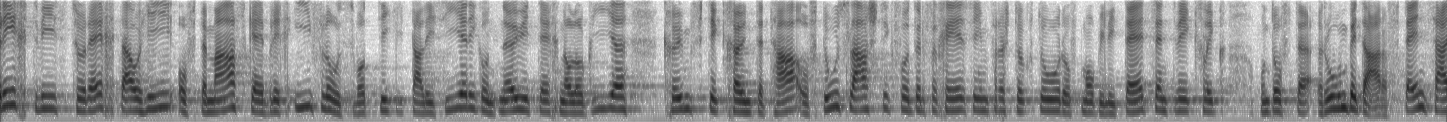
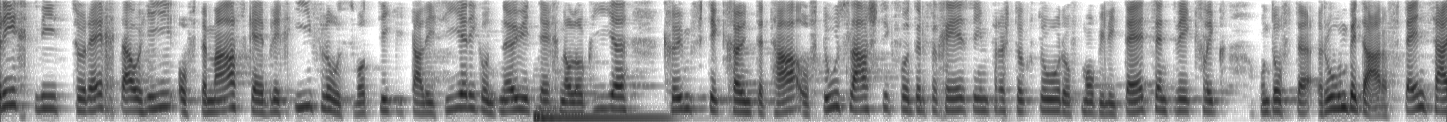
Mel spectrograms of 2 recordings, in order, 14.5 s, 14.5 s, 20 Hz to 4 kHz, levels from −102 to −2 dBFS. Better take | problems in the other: first | noise reduction (classical method log-MMSE)

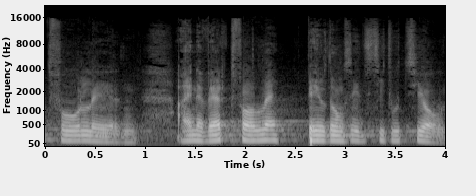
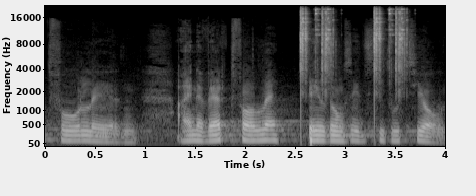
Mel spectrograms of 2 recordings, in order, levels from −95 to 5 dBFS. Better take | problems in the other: first | background sound (Coin (dropping)); 5 dB above the speech

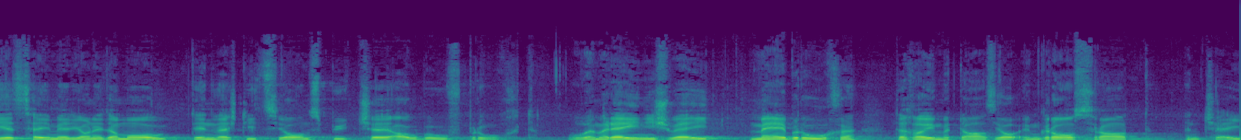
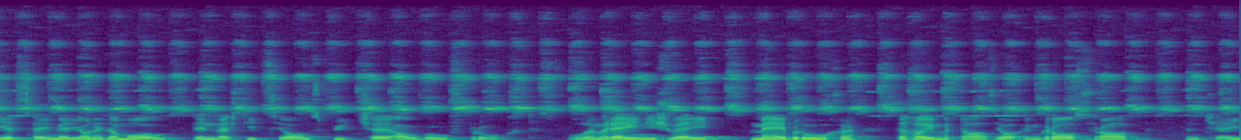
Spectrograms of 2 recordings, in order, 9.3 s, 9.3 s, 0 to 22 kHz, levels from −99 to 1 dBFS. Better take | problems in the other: first | noise reduction (classical method log-MMSE)

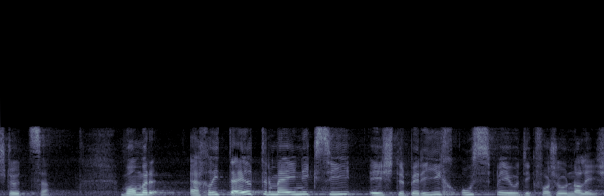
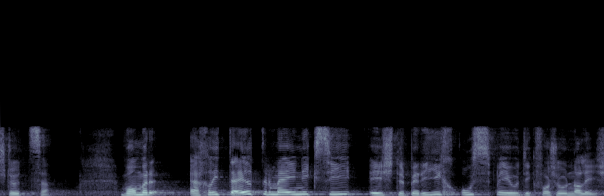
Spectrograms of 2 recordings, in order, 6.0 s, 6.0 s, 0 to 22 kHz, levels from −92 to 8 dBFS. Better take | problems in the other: first | noise reduction (neural mask model Resemble Enhance denoiser)

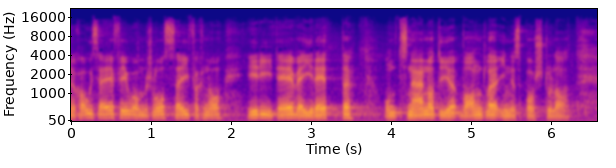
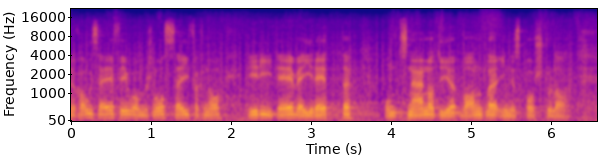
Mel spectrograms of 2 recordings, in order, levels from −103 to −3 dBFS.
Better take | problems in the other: first | background sound (Rattle + Fire); 18 dB below the speech

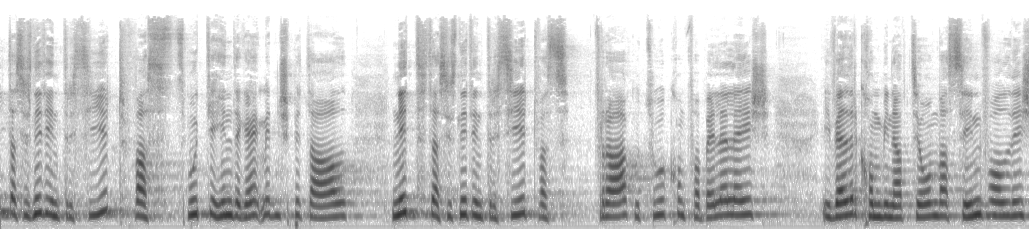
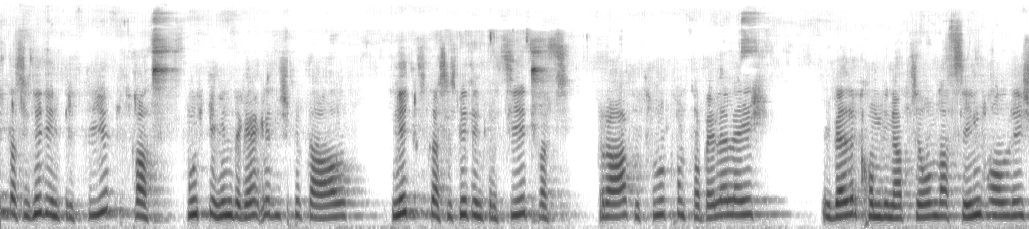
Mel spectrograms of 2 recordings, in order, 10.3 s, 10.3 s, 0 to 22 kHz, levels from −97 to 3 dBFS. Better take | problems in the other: first | noise reduction (neural mask model Resemble Enhance denoiser)

